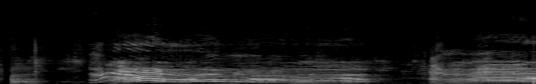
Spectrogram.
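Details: A group of Siberian Huskies calling out together with full force: a quick yelp, then a long steady, wavering howl held for several seconds, followed by a fresh rising cry at the end.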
